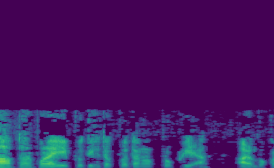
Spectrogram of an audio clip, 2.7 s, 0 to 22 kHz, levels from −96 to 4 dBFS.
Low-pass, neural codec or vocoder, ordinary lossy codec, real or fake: none; none; none; real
